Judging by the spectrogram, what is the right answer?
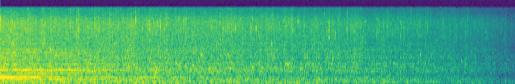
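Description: The last held notes of the background music die away within the first second or so, leaving a soft patter of water drops that fades out steadily and cuts to silence at the very end.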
